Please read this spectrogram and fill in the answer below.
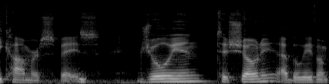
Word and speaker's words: Tiscione: Julian Tishoni, I believe I'm pronouncing that right.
